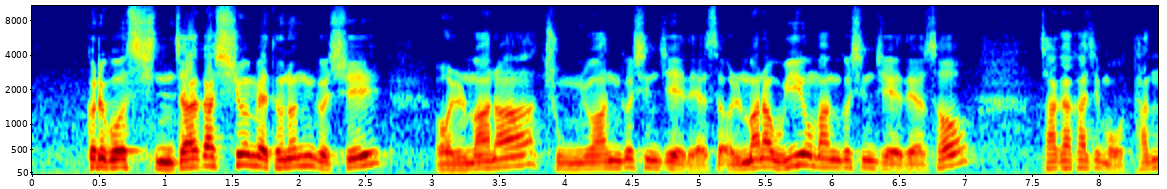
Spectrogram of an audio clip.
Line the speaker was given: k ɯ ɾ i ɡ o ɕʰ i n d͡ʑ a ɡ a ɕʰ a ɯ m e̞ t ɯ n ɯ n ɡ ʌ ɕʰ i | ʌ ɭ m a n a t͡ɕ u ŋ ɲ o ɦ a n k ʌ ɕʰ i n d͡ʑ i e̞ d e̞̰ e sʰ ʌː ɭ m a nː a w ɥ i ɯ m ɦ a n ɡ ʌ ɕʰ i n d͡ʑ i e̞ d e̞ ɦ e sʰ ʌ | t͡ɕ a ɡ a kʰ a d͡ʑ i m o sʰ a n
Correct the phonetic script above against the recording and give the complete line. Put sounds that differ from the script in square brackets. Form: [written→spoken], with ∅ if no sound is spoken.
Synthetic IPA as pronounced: k ɯ ɾ i ɡ o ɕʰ i n d͡ʑ a ɡ a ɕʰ [a→i] ɯ m e̞ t ɯ n ɯ n ɡ ʌ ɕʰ i | ʌ ɭ m a n a t͡ɕ u ŋ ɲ o ɦ a n [k→ɡ] ʌ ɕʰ i n d͡ʑ i e̞ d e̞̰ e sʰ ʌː ɭ m a [nː→n] a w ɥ i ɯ m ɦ a n ɡ ʌ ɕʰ i n d͡ʑ i e̞ d e̞ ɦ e sʰ ʌ | t͡ɕ a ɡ a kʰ a d͡ʑ i m o [sʰ→tʰ] a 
